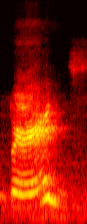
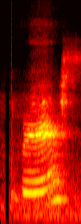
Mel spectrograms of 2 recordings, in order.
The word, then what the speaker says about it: birds: Did you say birds or bears? Birds. Birds. Okay, so you have to emphasize on the D, because I was hearing bursts, like November, or so birds, bird, say bird, Birds.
